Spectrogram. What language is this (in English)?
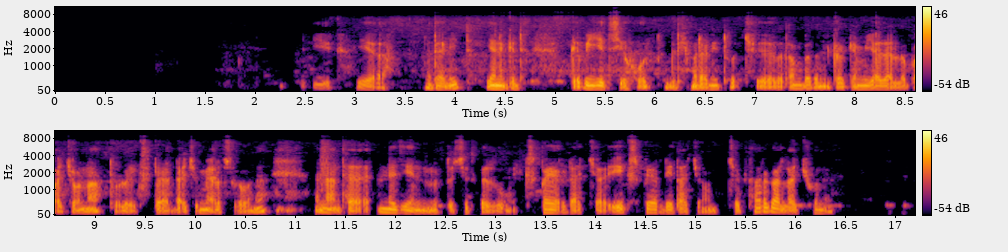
Amharic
